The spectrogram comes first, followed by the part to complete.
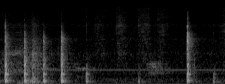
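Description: Round ink blending tool tapped against a small ink pad and dabbed onto paper: a quick run of about five light taps, then one sharper tap near the end.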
